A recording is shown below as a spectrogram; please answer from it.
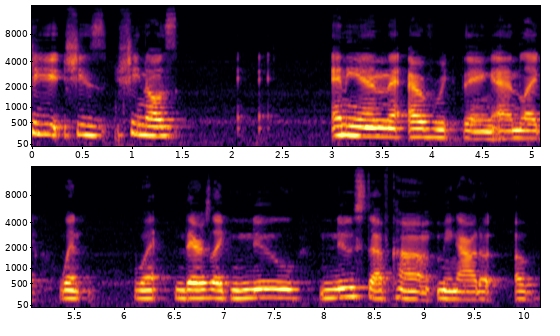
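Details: Stuttering in an adult woman, speaking during a live stuttering therapy session; she reports that ongoing therapy has gradually helped her speech over time.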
